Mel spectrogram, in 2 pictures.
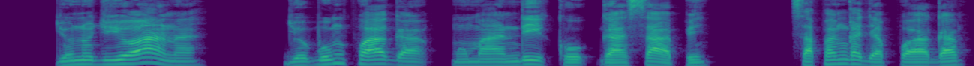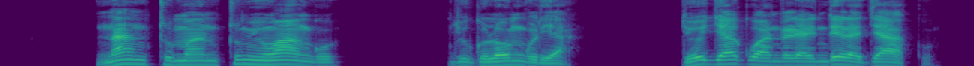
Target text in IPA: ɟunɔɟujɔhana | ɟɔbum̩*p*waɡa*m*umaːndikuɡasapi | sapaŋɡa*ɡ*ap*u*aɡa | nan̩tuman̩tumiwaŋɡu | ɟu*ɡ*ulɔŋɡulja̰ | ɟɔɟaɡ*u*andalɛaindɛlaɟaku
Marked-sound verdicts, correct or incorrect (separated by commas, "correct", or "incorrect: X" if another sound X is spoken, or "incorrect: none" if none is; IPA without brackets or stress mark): correct, correct, incorrect: ɟ, incorrect: w, correct, correct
